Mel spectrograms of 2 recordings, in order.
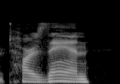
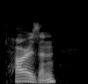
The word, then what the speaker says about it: Tarzan: The more familiar Tarzan is actually a byproduct of the 1931 MGM film, Tarzan the Ape Man. For whatever reason, the producers decided to ignore the fact that Burroughs himself pronounced the name Tarzan and that pronunciation had been used in early radio shows that Burroughs had been involved with.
